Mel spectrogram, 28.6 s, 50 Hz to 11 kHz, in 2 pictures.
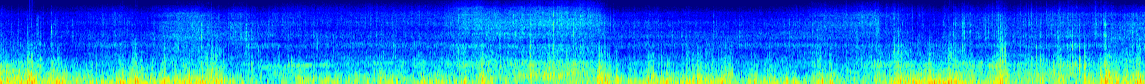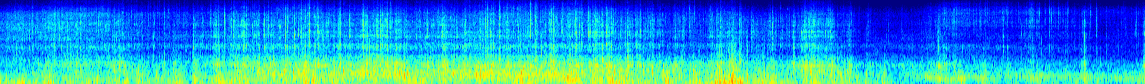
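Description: A homemade electric go-kart driven by 36 V hoverboard hub motors rolling along: wind buffeting the microphone and the small tyres rumbling and rattling over rough paths, the noise rising and falling with the surface.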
